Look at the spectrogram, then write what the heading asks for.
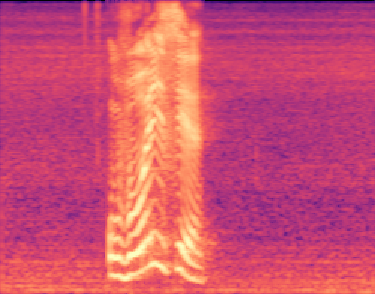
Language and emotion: Russian, angry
